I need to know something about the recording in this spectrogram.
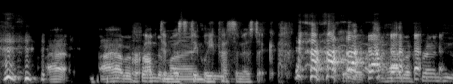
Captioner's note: laughs; laughs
